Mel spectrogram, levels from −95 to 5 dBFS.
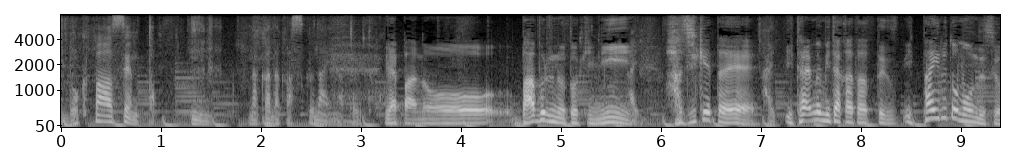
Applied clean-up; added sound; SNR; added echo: none; none; none; none.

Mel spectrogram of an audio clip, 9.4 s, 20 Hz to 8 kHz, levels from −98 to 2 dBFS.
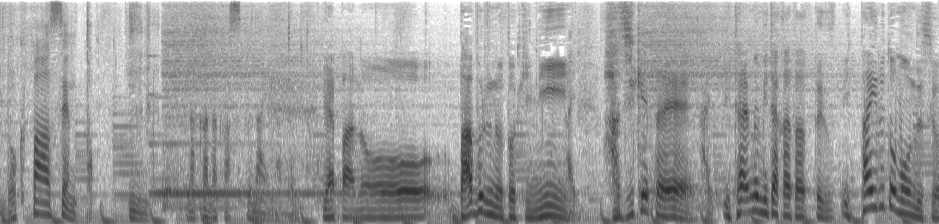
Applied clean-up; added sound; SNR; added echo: none; Crash cymbal + Chink, clink; 14 dB; none.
